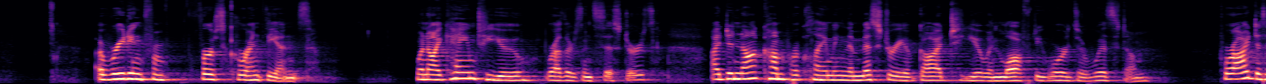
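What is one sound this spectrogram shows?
An adult woman reads aloud calmly into a microphone.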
